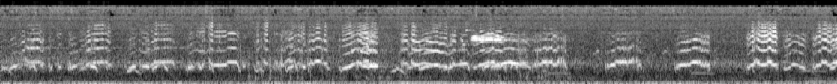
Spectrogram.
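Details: A flock of Tundra Swans in Washington State gives their distinct, high-pitched call: hooting, slightly nasal notes overlapping constantly, about one a second, over a low background rumble.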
